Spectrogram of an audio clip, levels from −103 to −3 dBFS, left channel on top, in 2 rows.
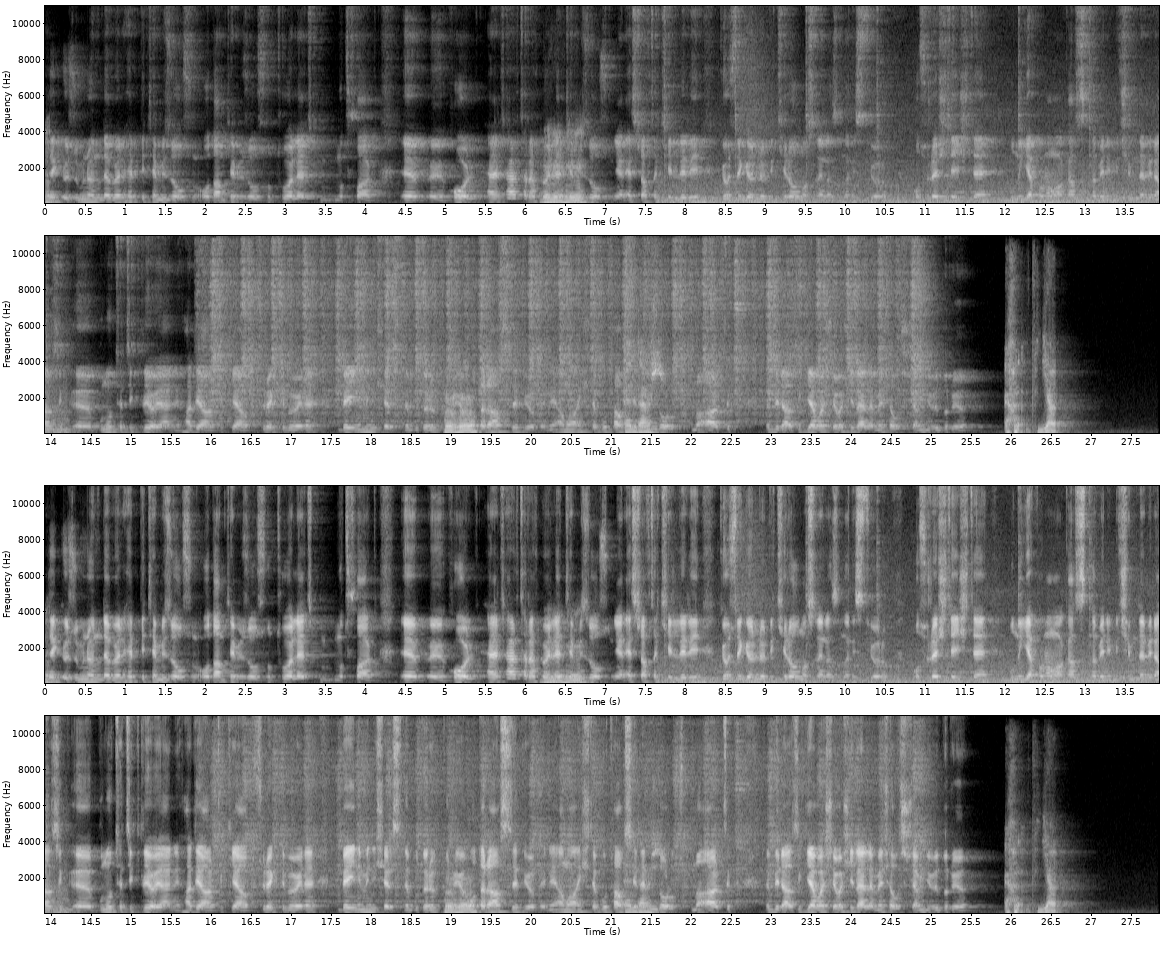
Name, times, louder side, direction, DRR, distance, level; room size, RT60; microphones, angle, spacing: voice 1, 0.0-10.6 10.9-25.5, right 8 dB, 80° right, 0.7 m, -30 dB
voice 2, 6.2-6.8 18.9-19.3 21.2-21.7 25.9-26.6, left 2 dB, 20° left, 0.4 m, -30 dB
sound 1, 7.6-14.2, right 1 dB, 15° right, 1.0 m, -41 dB
sound 2, 15.8-24.9, left 2 dB, 60° left, 5.9 m, -39 dB
12.0 x 12.0 x 7.1 m
head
